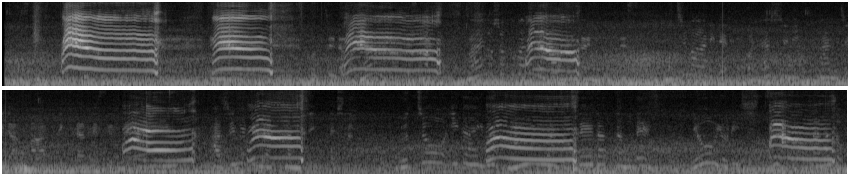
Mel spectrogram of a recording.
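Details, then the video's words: Two pet cats, black Nero and white Teto, cry while being taken to the vet for castration, protesting after a painful earlier vaccination visit; loud drawn-out harmonic meows repeated every second or two, with a low vehicle rumble underneath and some speech. "病院を嫌がる鳴き声が必死すぎる...Cats crying after castration is painful"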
